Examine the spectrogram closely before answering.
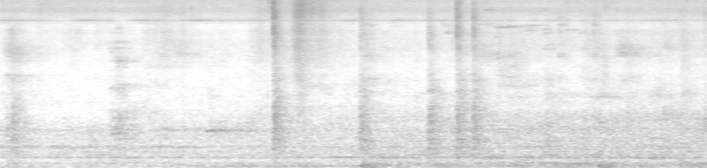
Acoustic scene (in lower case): elevator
